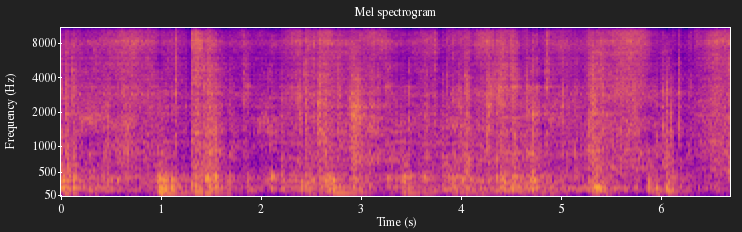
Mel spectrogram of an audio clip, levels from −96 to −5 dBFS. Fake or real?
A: fake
